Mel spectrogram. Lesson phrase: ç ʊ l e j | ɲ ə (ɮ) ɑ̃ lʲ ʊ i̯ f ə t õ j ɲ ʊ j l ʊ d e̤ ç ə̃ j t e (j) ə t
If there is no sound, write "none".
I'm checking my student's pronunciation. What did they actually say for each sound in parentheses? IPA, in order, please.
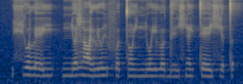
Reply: ɮ, ç

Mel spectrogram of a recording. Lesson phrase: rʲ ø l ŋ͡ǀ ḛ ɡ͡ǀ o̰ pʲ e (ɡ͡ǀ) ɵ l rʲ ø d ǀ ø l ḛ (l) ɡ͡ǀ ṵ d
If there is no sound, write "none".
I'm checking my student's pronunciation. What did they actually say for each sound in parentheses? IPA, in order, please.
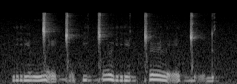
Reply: ɡ͡ǀ, l

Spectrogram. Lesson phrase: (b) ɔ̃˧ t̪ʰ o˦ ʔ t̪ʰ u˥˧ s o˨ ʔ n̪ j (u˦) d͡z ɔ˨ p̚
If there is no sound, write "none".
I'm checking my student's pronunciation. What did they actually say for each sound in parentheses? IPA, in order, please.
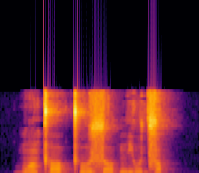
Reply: b, u˨˩

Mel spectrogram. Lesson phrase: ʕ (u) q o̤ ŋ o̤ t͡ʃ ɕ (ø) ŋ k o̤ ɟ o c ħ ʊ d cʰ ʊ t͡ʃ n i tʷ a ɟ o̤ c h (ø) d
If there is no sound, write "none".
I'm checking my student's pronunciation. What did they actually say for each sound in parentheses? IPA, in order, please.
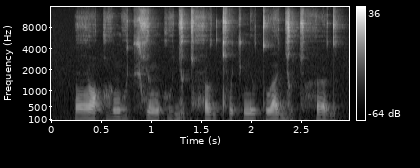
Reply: o, ø, œ

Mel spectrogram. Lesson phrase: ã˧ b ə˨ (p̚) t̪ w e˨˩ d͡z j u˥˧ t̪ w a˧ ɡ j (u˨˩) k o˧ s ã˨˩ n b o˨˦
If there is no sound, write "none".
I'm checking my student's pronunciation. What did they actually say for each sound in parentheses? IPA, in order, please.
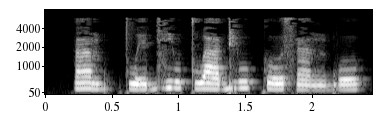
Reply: p̚, u˦

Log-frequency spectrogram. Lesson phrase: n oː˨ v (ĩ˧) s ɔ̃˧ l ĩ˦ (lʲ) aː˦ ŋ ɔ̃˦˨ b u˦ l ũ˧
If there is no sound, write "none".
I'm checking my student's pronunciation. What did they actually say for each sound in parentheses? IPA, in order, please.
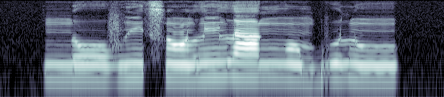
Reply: ĩ˧, l

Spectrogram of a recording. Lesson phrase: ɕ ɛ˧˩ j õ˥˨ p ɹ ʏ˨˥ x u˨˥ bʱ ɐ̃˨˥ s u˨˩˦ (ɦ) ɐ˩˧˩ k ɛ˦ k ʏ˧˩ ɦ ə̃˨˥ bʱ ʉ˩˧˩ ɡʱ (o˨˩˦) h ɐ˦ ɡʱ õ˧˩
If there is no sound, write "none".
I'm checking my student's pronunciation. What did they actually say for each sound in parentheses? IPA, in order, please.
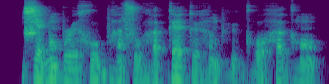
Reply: ɦ, o˨˥

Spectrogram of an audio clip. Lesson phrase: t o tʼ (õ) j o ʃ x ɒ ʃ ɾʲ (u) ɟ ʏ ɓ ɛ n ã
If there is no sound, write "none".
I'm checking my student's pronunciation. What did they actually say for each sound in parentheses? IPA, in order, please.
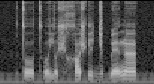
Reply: o, o

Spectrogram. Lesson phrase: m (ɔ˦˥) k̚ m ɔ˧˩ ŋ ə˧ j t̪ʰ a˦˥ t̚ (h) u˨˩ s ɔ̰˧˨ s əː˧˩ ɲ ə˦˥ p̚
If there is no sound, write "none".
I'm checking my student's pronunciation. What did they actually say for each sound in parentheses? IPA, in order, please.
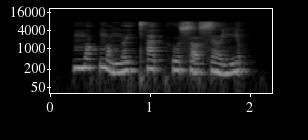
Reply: ɔ˦˥, h

